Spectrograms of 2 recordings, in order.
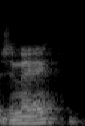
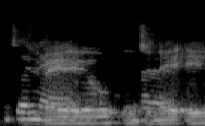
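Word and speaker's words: Jhené: Janae you know Gene how do you say it yeah you said it Janae Janae okay okay yes yes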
